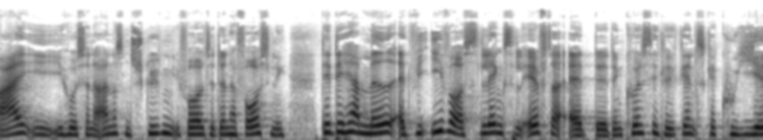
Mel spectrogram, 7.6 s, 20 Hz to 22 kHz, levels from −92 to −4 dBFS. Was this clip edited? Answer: no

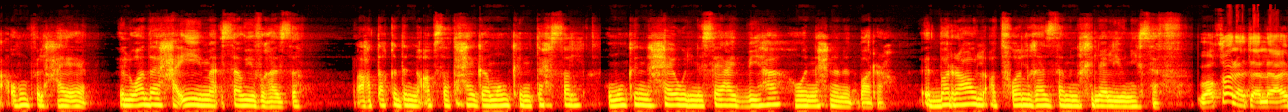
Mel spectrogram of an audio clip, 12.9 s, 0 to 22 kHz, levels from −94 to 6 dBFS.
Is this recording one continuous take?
no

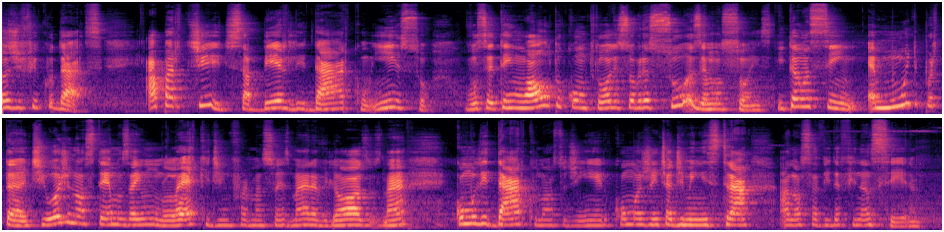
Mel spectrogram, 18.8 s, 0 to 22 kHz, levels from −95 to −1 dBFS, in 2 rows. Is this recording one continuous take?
no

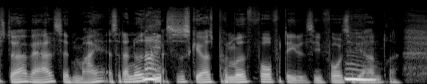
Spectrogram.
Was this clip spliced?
yes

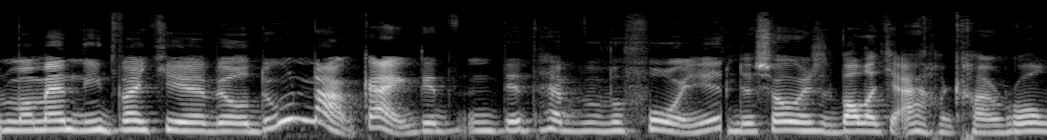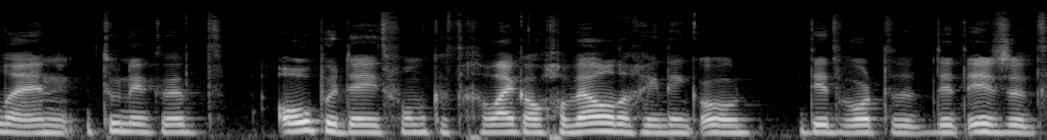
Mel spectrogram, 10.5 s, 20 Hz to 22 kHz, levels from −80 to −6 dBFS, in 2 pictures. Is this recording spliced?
yes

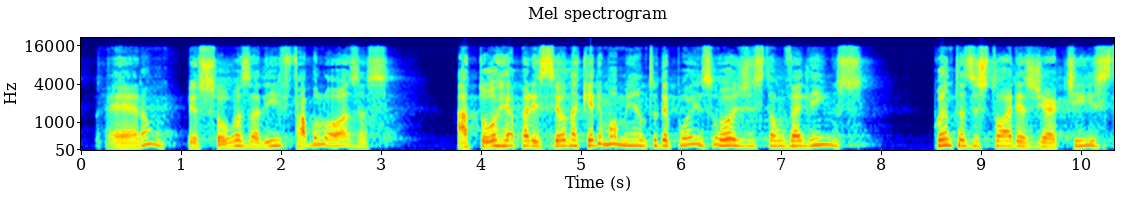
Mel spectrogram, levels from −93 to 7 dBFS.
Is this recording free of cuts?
yes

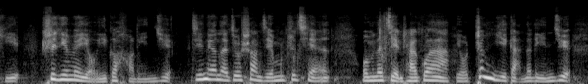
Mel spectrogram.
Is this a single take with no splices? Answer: no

